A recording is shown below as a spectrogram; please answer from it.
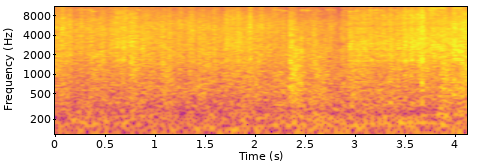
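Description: Mortar shelling in the WWII strategy game Steel Division 2, during a forest battle at Tannenberg, as dense continuous booming and rumbling barrage, loud and steady throughout with no talk.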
